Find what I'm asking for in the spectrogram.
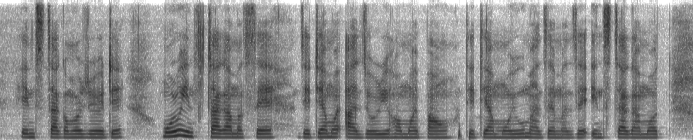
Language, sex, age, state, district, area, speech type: Assamese, female, 18-30, Assam, Lakhimpur, rural, spontaneous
